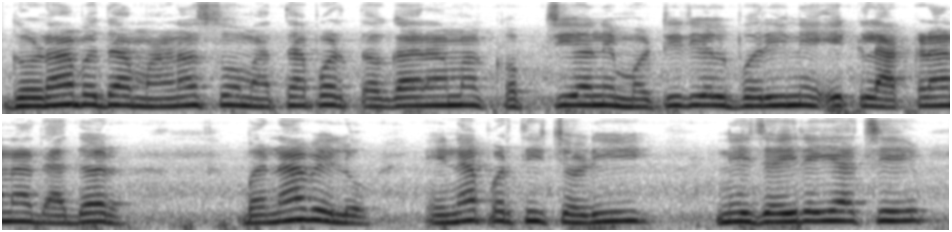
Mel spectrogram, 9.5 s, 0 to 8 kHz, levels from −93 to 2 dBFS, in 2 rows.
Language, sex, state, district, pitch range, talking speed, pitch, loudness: Gujarati, female, Gujarat, Valsad, 220-245 Hz, 135 wpm, 235 Hz, -14 LUFS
